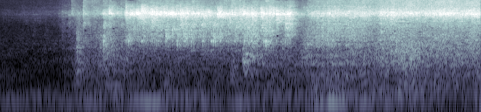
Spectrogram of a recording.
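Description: A cold shower switches on after a brief quiet moment, becoming a steady, loud hiss of spraying water that pours continuously, with no voices.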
